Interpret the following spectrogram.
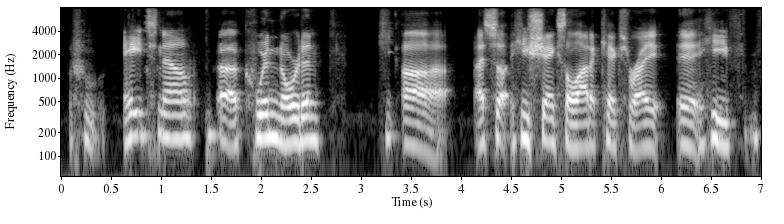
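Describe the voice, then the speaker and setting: A man's voice: mid-range voice, fairly bright tone. A young man co-hosting a podcast, chatting casually about football with many fillers and restarts. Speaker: podcast co-host. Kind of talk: casual sports chat.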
